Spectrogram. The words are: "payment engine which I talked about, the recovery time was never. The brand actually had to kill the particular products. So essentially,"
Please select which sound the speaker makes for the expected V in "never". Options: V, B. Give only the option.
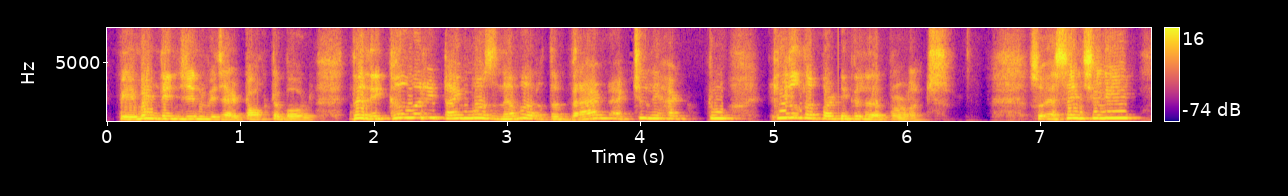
V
